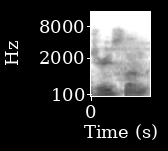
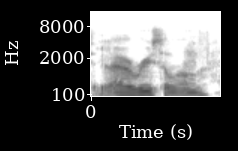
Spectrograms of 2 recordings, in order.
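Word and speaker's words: Ierusalem: Uh we're just going to call it Jerusalem. I know it's spelled with an I. It's Jerusalem.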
